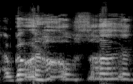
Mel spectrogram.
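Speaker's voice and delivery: high, loud hyped-up yell; mock Wu-Tang member. Prisoner celebrating with [name], high mock hype yell. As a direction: whoop it like a hammed-up rapper. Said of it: "turns into a member of Wu-Tang Clan".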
